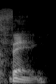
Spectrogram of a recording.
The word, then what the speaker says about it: Fang: whole week, we're like, Fung. They interview Altec on stage. And he's like, yeah, so Fang's been doing pretty great. And we're like, hold on. His teammates call him Fang. It's spelt Fang.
